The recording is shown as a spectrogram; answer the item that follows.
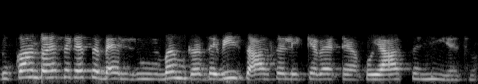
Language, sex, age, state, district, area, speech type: Hindi, female, 45-60, Rajasthan, Jodhpur, urban, conversation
